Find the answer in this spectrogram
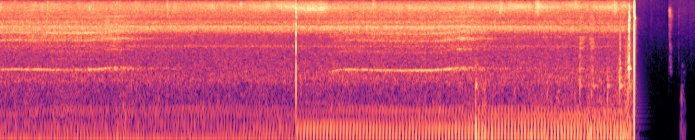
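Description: A young barred owl gives two thin, drawn-out whistled shrieks, each over a second long and slightly rising, over a steady low rumble.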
